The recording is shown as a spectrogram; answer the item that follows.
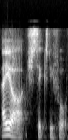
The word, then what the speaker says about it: AArch64: architecture is going to be called arch 64. that is how you actually pronounce it by the way so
